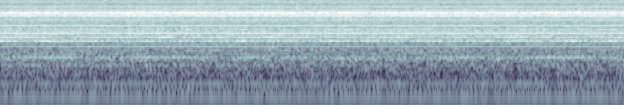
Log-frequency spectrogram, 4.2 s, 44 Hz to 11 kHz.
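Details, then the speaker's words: 1960s former military Carter rotary converter on test run: steady high whine with rough gritty whirr; noisy shielded bearings with dried-out mineral grease, likely damaged, need replacement. "although it's possible to rip carefully remove the metal shields and clean out the old grease and repack them but when they are noisy like this they may already have taken some damage so they better be replaced"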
